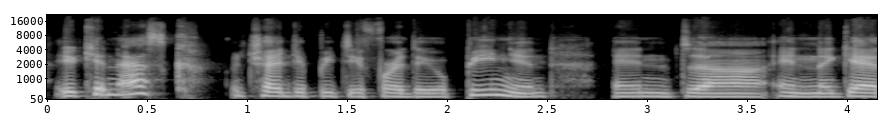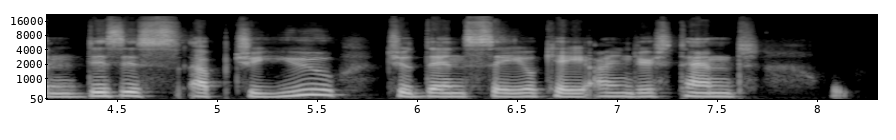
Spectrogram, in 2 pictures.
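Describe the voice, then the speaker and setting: Woman, low voice, smooth and clear, dry close sound. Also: normal speed, a little mellow, dry recording. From Brazil. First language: Portuguese. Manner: thoughtful, frequent restarts and fillers. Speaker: company founder and guest. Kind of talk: interview answers.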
